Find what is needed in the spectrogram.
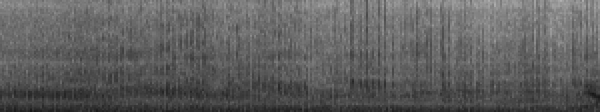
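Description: A pack of Bandolero race cars running at racing speed on the oval, their small engines blending into one steady, loud drone.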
